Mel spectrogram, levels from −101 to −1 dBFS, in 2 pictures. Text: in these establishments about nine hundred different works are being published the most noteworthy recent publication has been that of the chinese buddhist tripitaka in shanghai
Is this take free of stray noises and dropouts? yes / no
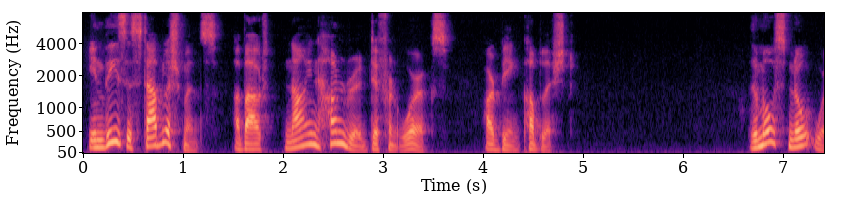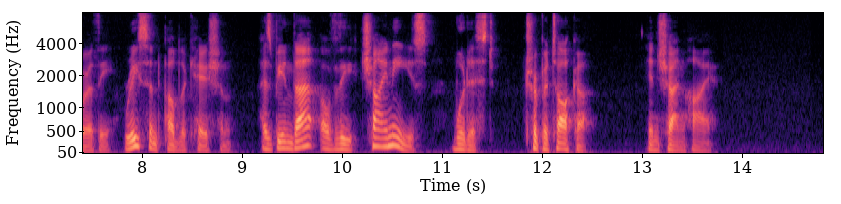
yes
